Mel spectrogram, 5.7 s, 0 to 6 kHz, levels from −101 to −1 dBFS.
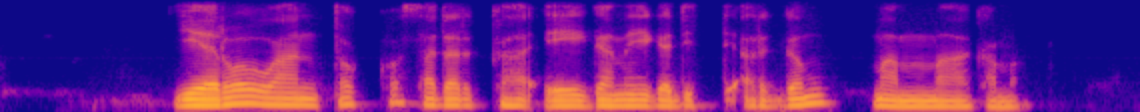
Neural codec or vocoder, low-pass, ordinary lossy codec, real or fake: codec, 16 kHz, 2 kbps, X-Codec, HuBERT features, trained on LibriSpeech; 5.4 kHz; Opus, 24 kbps; fake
